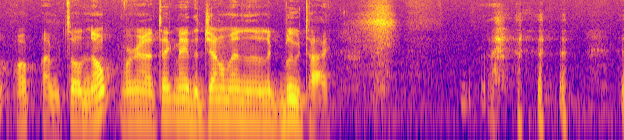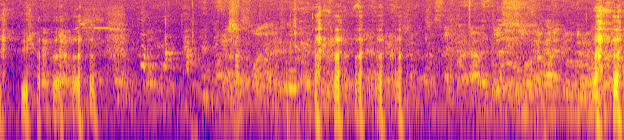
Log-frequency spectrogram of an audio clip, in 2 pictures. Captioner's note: laughter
